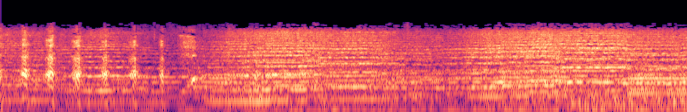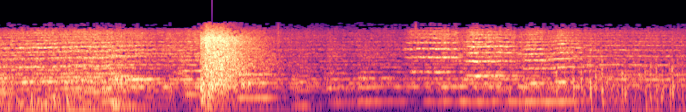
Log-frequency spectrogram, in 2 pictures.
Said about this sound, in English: Was a gunshot, Tonto.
